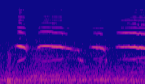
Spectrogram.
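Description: Marker squeaking on a glass writing board as a box is drawn: about four short, faint, high squeals, each bending slightly in pitch, one per stroke.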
